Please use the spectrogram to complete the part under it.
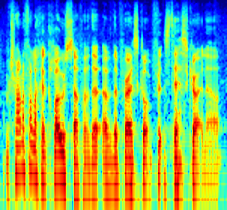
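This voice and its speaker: With big pitch swings and a quick pace, a man with a mid-range, slightly bright voice hosts a casual livestream. He keeps the chat with viewers informal and laddish and repeats phrases for emphasis, over faint background music and keyboard clicks.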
